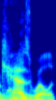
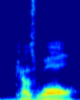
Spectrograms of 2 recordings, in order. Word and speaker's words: Caswall: His name isn't Caswell, it's something else. – C-A-S-W-A-L. – Caswall. – Caswall. – We've been calling him Caswell.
